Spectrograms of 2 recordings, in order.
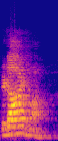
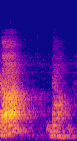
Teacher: उच्छित यानी कि जब जिह्वा का जो किनोर है उसका जो पिछला भाग है वो तालू को स्पर्श करने के बाद इतनी तेजी के साथ नीचे गिरे कि हम उसे रोके से नहीं रोक पाते हैं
